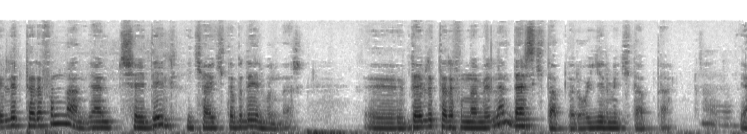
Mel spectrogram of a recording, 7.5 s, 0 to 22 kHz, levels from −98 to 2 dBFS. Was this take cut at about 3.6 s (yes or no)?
no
